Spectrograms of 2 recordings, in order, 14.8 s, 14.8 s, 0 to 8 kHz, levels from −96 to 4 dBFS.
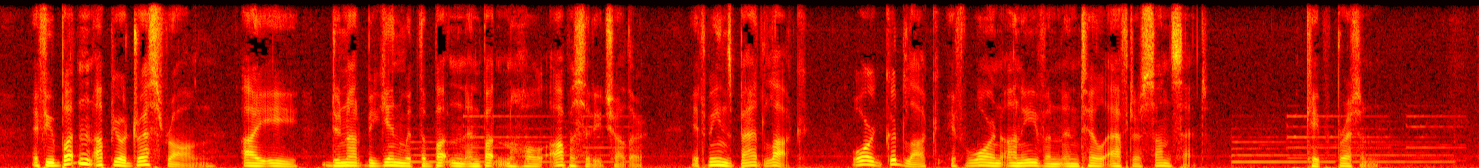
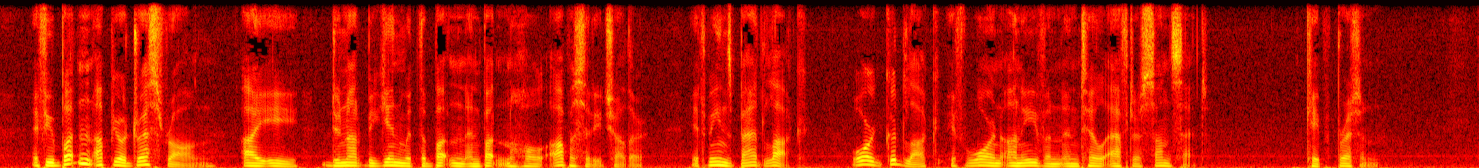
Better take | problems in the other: second | background sound (Electric guitar); 16 dB below the speech

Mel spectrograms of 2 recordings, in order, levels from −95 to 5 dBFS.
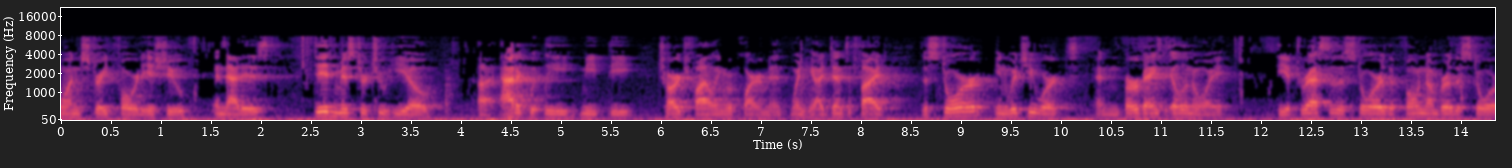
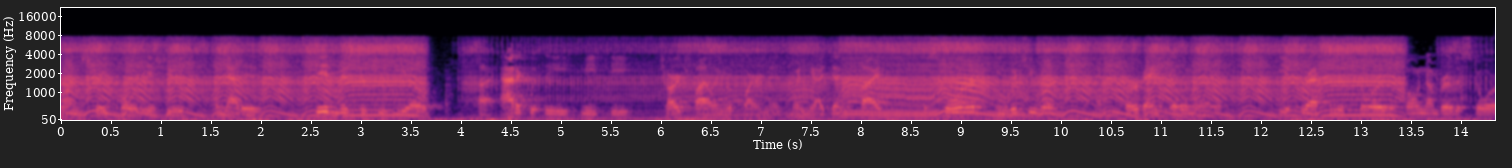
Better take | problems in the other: first | background sound (Tools); 3 dB above the speech

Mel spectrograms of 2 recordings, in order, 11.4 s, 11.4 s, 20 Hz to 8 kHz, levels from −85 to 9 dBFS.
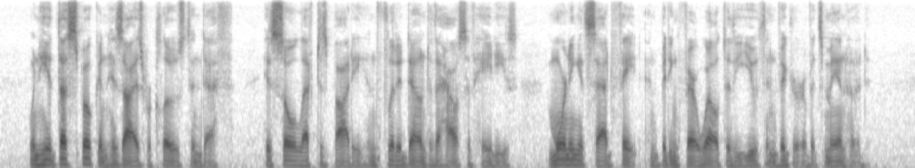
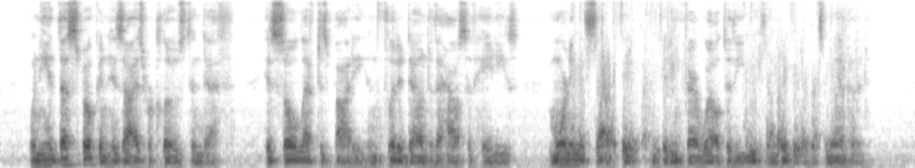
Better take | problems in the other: first | noise reduction (neural separator model SepFormer DNS4)

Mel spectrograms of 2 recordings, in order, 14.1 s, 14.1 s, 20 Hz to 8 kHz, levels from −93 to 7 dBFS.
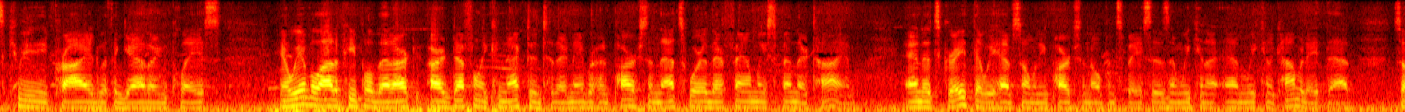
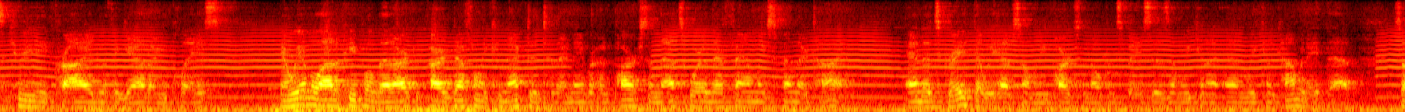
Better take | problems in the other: first | background sound (Trumpet); 13 dB below the speech // room echo; dies away in 0.7 s

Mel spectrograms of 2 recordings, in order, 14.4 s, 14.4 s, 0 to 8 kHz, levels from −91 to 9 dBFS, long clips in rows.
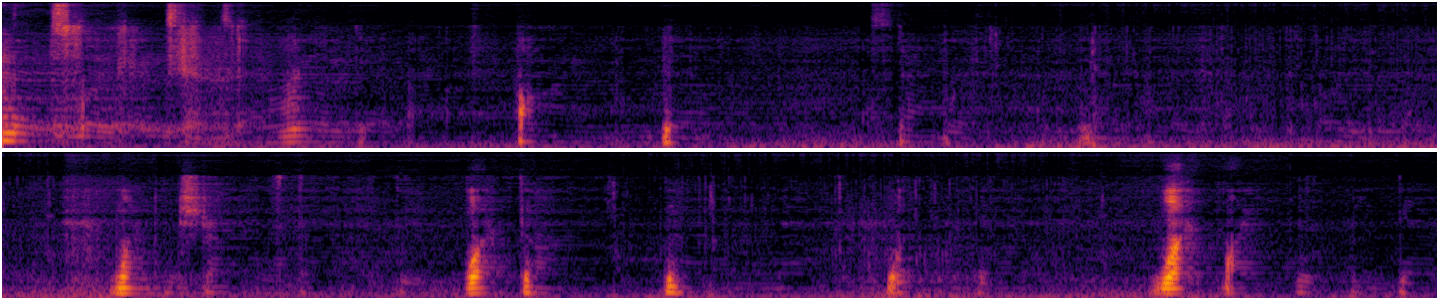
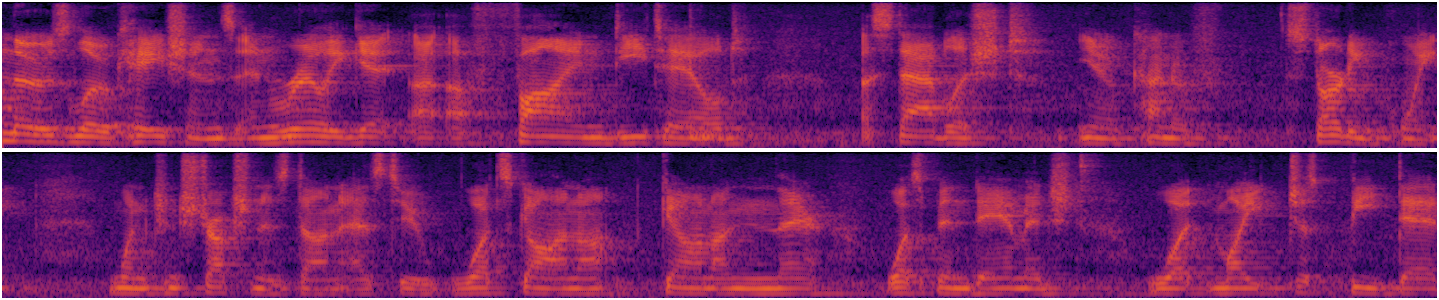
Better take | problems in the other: second | noise reduction (neural mask model DeepFilterNet 3)

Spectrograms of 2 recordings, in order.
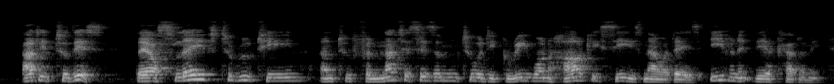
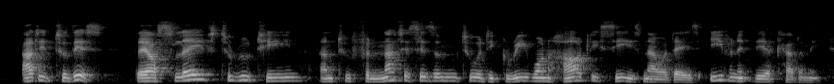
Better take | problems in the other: second | room echo; dies away in 0.2 s

